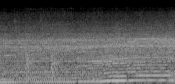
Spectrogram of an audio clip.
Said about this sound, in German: Dutzende Mitarbeiter des Katastrophenschutzes arbeiten auf der Maria-Entschlafenskathedrale, hämmern und sägen.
